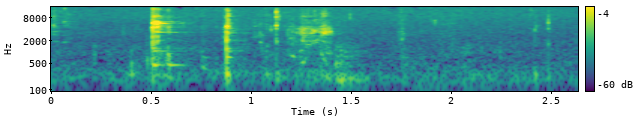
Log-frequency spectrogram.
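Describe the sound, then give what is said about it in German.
A glass clinks sharply a couple of times, followed by a brief, soft rustle of a speaker sipping water. “Mal noch kurz einen Schluck Wasser.”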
